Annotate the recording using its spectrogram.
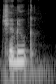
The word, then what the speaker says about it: Chinook: I think I said that right. Chinook. – Sounds right.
